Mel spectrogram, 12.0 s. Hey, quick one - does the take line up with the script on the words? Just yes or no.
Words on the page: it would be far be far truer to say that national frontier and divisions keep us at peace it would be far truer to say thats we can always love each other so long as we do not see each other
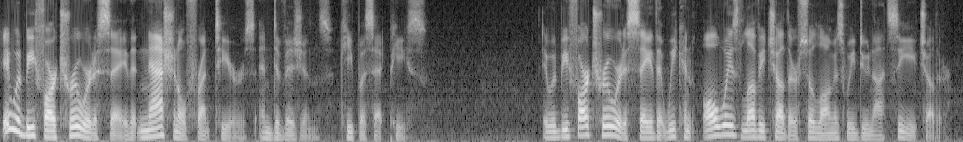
no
